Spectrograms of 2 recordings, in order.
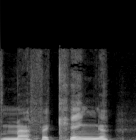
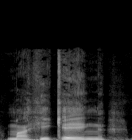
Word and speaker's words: Mahikeng: The handing over also affected the name change of this town from the British pronunciation of Mafeking to the Setswana name Mahikeng, meaning the place of stones, or boulders, if you will.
